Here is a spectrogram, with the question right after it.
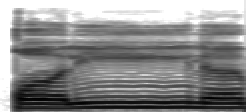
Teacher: قاف کو موٹا پڑھیں گے، قاف کو کاف نہیں پڑھنا۔ اگر قاف کو کاف پڑھیں گے تو یہ لحن جلی ہوگی اور یہ غلطی کرنا حرام ہے۔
